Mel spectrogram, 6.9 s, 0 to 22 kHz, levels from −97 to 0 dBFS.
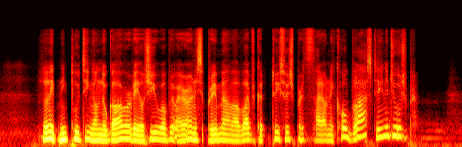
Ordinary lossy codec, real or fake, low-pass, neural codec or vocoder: none; fake; 10.8 kHz; codec, 16 kHz in and 24 kHz out, 0.4 kbps, LongCat-Audio-Codec, four codebook decoder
